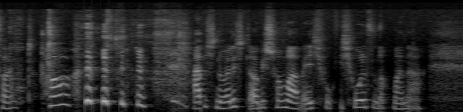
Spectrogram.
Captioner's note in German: gelächter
